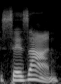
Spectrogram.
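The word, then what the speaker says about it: Sézane: It's called Lesan, and it's a perfume by the company Sesan, which is spelled S E Z A N E. Sison is actually a clothing store and it sells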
